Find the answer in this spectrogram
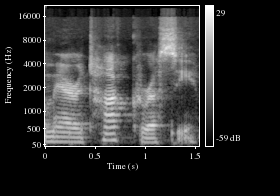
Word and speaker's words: meritocracy: of letters that um the o says ah the a says uh and the e says air so go figure um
